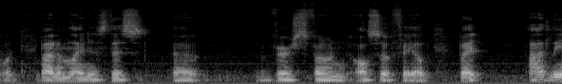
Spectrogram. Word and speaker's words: Virse: So, and there was another phone called the Verse phone. That's spelled VIRSE, but they were actually had their screen supplied by IQH3D.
